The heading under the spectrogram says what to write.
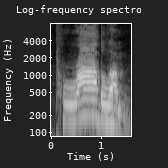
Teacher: this has a strong r and then in the second syllable there's a strong l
